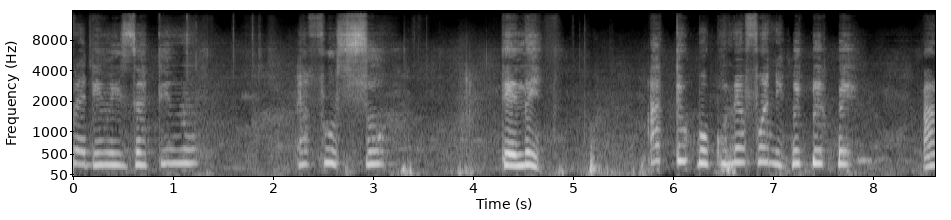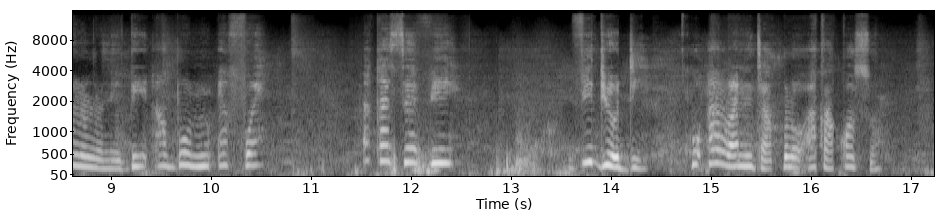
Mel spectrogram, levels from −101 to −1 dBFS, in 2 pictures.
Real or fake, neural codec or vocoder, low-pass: fake; codec, 44.1 kHz, 2.6 kbps, DAC; 14.4 kHz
